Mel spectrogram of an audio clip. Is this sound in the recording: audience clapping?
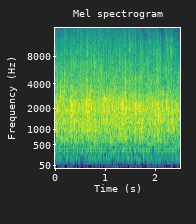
yes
